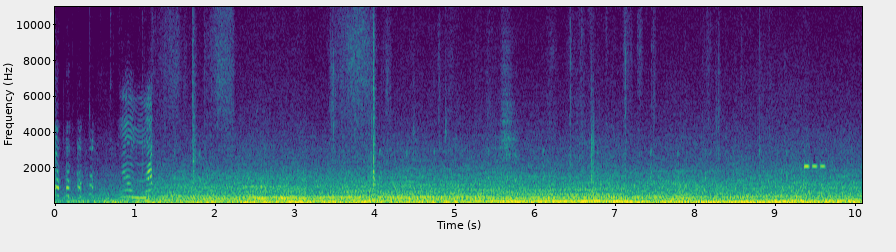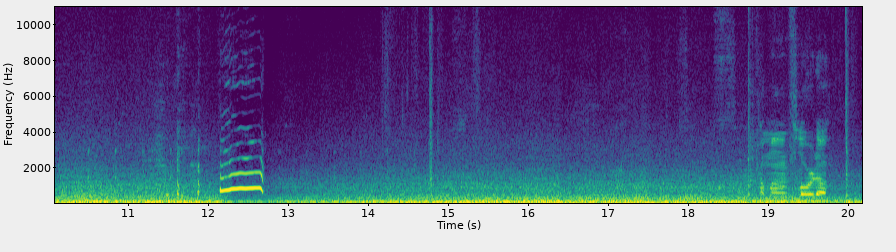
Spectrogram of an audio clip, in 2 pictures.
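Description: Steady road and engine noise inside the cabin of a Mazda CX-5 driving at highway speed. About twelve seconds in, a brief high-pitched tone lasting about half a second is the loudest sound.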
